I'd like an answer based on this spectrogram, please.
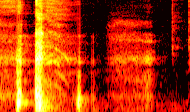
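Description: Three quick coughs in close succession from an adult woman, a short harsh cluster; a lingering productive cough following flu.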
